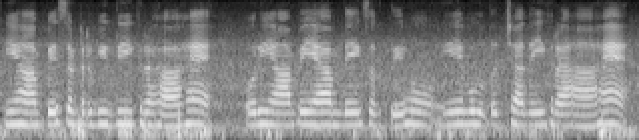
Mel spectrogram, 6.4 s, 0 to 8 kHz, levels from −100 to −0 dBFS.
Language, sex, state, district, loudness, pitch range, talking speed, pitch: Hindi, female, Haryana, Charkhi Dadri, -15 LUFS, 230-240 Hz, 185 wpm, 235 Hz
